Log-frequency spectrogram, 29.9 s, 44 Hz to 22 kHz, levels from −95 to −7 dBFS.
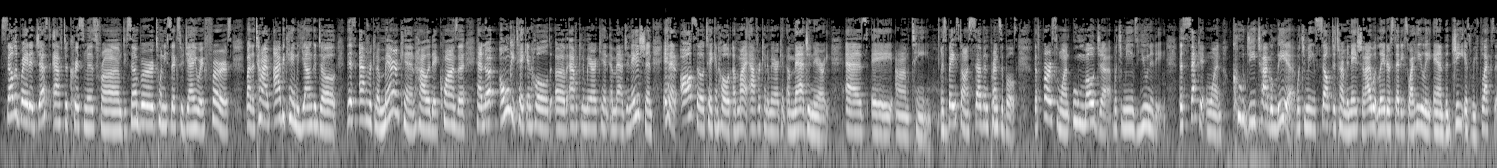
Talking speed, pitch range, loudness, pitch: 145 wpm, 180-230 Hz, -18 LUFS, 195 Hz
